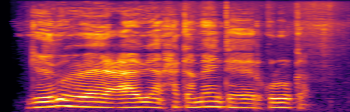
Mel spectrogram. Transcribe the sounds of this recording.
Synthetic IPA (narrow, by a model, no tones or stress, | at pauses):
ɡɛːðwʊhʊːɛjʕɑːwɪjaːnħɑkʰɐmɛjnt̪ʰɐɦɛːrkʰʊlʊlkʰɐ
